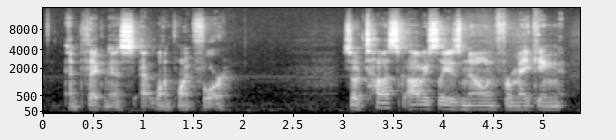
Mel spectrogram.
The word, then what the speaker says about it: Tusq: how i know them tusk is the way they spell it t-u-s-q is kind of i guess like a play on an elephant tusk even on this package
